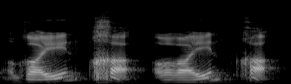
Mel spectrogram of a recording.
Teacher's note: হলকের শেষ ভাগ হইতে, মানে গলার শেষ হইতে 2টি হরফ উচ্চারিত হয়,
